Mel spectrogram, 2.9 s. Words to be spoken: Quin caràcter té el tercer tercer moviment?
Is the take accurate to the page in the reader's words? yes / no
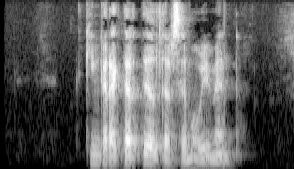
no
